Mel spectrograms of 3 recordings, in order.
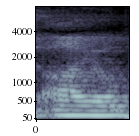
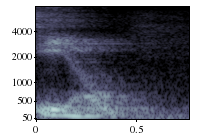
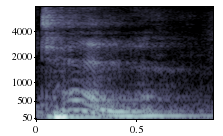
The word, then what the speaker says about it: Io: Some people want to pronounce that Io, but I know it's Io.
